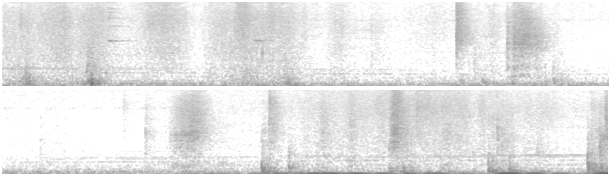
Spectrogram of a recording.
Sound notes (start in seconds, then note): none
